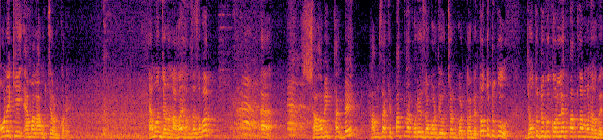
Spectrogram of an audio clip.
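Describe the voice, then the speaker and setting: Male recitation teacher, high voice, patient syllable drills, echoey room with crowd noise. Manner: drills sounds, repeats syllables, checks understanding. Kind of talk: Quran pronunciation class.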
